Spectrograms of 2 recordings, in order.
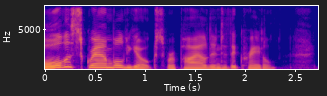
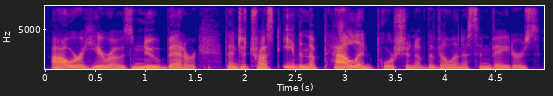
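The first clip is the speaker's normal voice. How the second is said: plain reading voice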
